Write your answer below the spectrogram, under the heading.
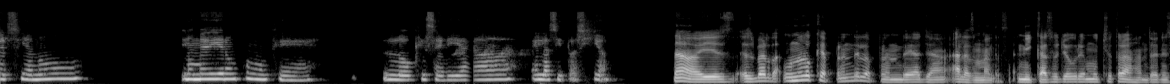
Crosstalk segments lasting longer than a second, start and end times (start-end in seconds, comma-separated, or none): none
